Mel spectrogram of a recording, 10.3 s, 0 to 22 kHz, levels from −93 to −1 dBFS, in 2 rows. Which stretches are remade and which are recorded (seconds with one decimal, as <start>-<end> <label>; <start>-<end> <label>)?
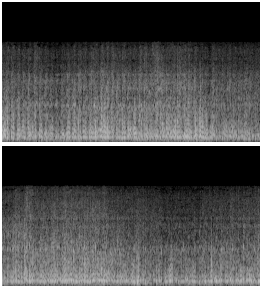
0.0-4.2 remade; 4.2-5.2 recorded; 5.2-7.8 remade; 7.8-8.3 recorded; 8.3-10.3 remade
